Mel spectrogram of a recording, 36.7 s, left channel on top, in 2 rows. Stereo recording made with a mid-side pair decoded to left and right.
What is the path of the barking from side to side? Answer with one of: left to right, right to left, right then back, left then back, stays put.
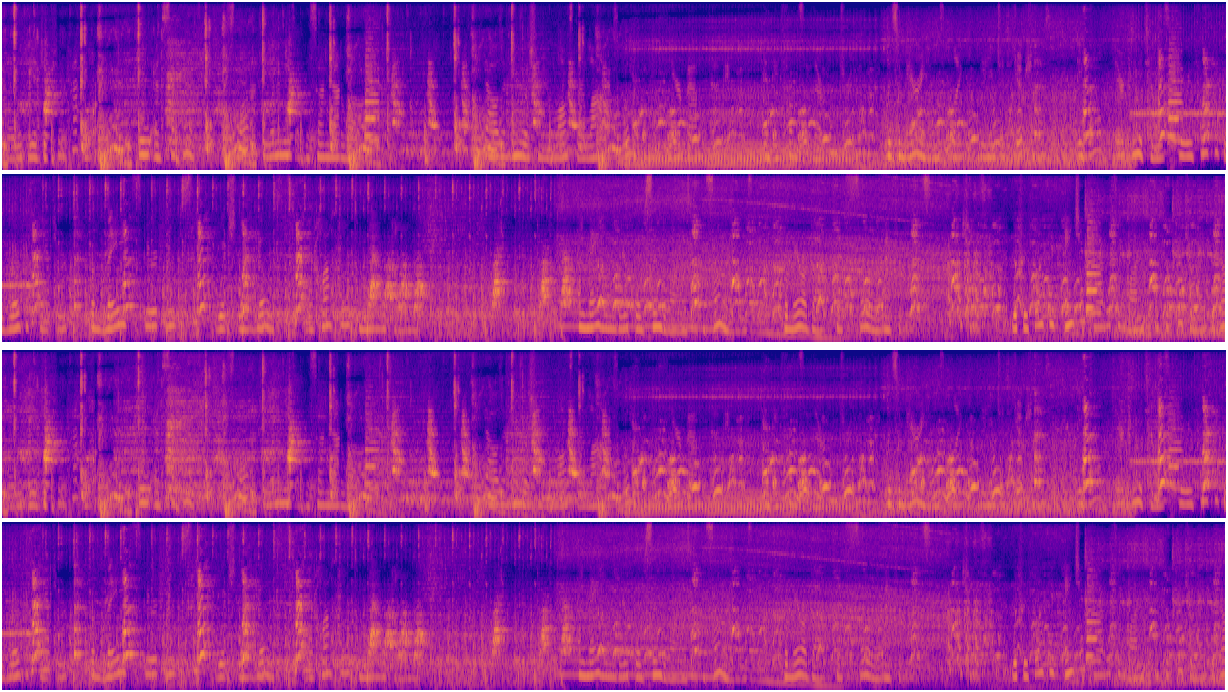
right to left.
